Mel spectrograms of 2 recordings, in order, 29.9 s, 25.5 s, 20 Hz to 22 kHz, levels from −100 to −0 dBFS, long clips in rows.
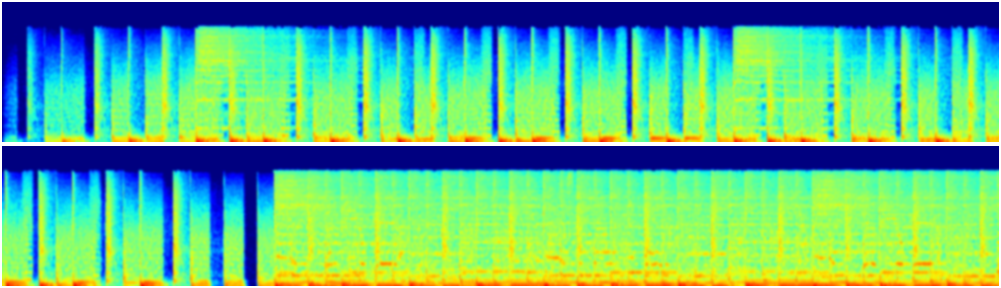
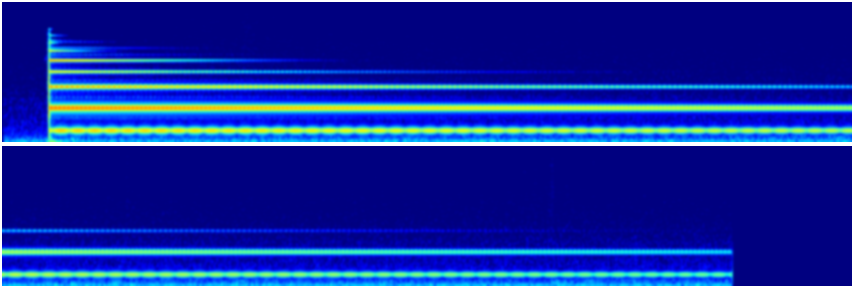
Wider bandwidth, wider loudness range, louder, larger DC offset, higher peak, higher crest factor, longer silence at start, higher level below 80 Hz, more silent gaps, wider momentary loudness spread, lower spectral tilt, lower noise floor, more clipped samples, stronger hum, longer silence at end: first, 11 kHz vs 9.2 kHz; second, 4 LU vs 26 LU; first, -22 LUFS vs -29 LUFS; neither; first, -6 dBFS vs -10 dBFS; second, 14 dB vs 24 dB; second, 0.4 s vs 0.7 s; first, -22 dBFS vs -68 dBFS; neither; second, 9 LU vs 26 LU; first, -4.5 dB/octave vs -2 dB/octave; second, -47 dBFS vs -70 dBFS; neither; neither; second, 0 s vs 1.95 s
